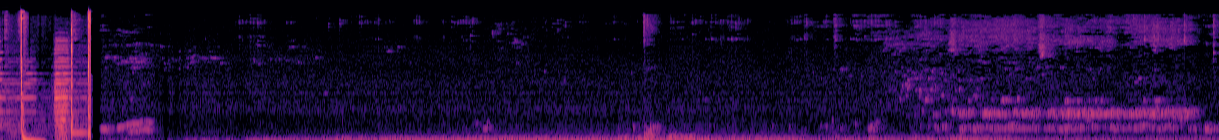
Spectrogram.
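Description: A heavy-beat intro music track cuts off abruptly about a second in, followed by a steady low street rumble of traffic and wind on the microphone. Near the end a steady tone sounds for about two seconds.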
